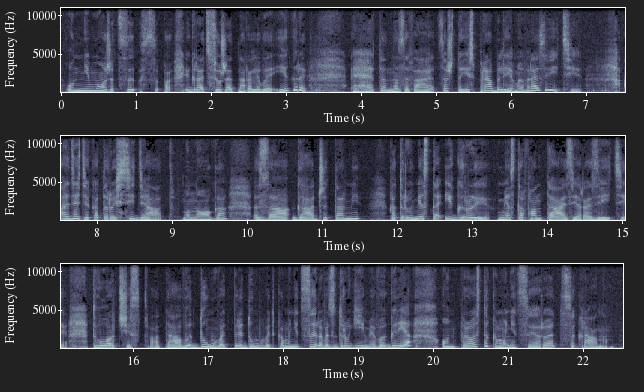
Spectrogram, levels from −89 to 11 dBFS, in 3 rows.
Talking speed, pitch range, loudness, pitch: 115 wpm, 200-245 Hz, -17 LUFS, 225 Hz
